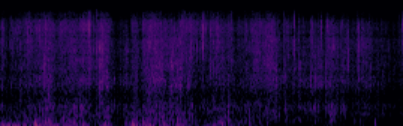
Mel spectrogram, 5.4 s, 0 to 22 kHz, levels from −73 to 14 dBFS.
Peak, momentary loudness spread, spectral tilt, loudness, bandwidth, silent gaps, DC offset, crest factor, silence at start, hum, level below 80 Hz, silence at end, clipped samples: -12 dBFS; 6 LU; 0.5 dB/octave; -39 LUFS; 17 kHz; none; under 0.1%; 32 dB; 0 s; none; -62 dBFS; 0 s; under 0.1%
